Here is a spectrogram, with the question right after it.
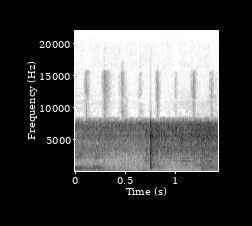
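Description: Marinated chicken that was fried earlier goes into a hot pan for chicken hakka noodles, giving a steady close sizzle with stirring scrapes and a sharp clatter partway through.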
